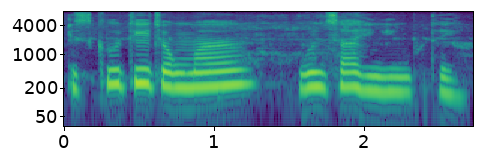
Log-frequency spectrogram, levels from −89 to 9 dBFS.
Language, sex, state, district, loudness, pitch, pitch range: Wancho, female, Arunachal Pradesh, Longding, -14 LUFS, 210 Hz, 180-235 Hz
